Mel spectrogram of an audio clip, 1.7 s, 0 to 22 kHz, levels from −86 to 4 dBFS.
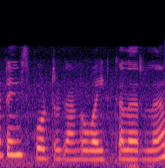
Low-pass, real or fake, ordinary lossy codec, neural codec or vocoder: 7.2 kHz; real; none; none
